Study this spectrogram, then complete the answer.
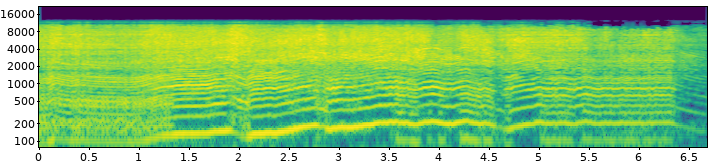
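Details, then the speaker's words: HPI Baja RC car two-stroke gasoline engine on 87 octane premix, climbing a hill under load: screaming note with brief stumbles and pops; carburetor needle valves need very small adjustment. "You may have just heard as I was going up this hill over here that it was popping a little bit. Unlike your nitro friends, these guys are really finicky with the needle valves."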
